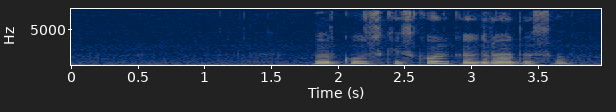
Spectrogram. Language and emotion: Russian, sad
